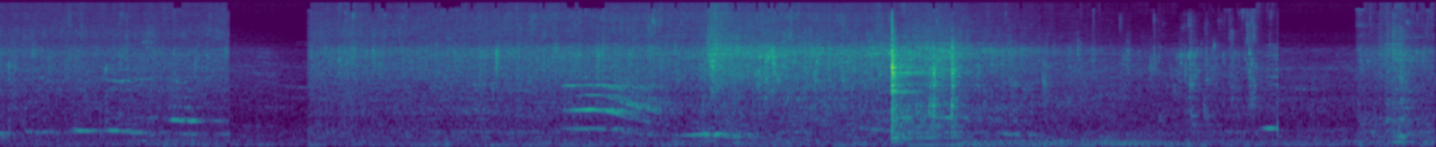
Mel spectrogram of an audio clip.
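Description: Water is poured into a hot pan with oil for upma, a semolina dish, bringing a sudden surge of sizzling and splashing over quieter stirring and drips, with a faint voice now and then.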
